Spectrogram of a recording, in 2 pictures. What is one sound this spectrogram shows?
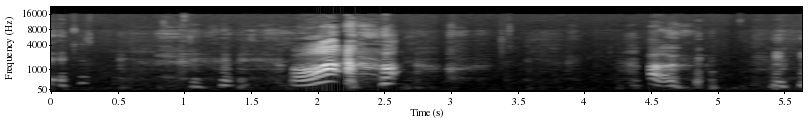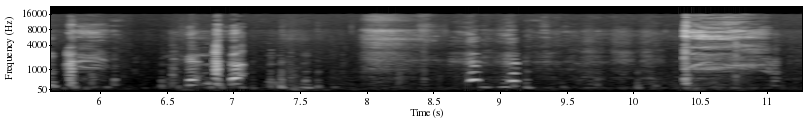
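A young man talks and laughs loudly up close.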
